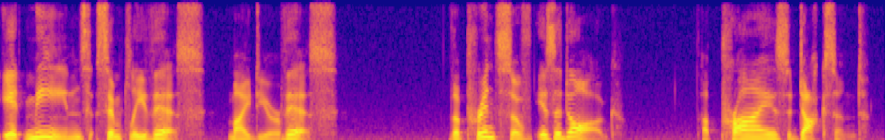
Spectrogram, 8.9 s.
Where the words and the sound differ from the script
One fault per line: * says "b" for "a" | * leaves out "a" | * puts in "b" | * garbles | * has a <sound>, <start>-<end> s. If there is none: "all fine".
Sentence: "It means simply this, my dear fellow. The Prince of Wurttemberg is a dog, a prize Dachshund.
* says "this" for "fellow"
* leaves out "Wurttemberg"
